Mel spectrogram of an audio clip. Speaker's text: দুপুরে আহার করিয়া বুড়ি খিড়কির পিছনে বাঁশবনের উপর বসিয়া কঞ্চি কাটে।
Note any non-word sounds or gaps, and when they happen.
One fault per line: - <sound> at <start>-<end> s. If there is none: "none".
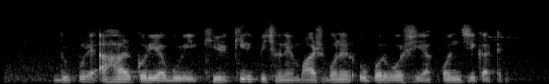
none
